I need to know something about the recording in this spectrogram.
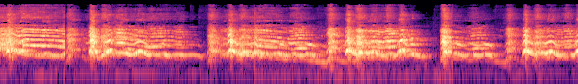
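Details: Siberian Husky brothers on a football Sunday trade long wobbling howls, each phrase starting sharply then gliding downward, repeated in bursts every two seconds or so with voices layered.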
